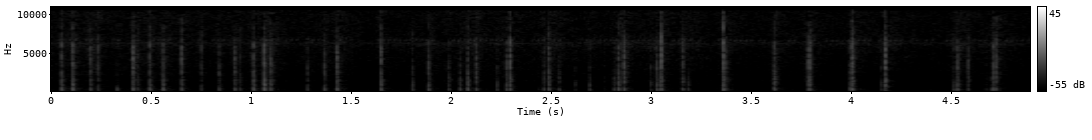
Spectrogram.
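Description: Short painted fingernails tap on a flat, solid, white, scratched plastic cutting board, making about 30 quick, dry clicks with a low-mid hollow tone at an uneven, varied pace. Each tap dies away almost at once, and quiet gaps fall between the clusters.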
